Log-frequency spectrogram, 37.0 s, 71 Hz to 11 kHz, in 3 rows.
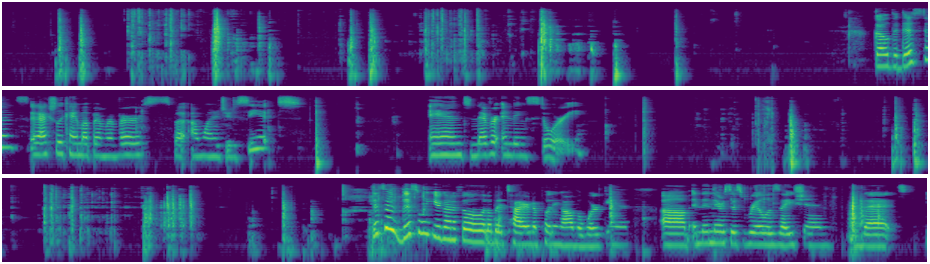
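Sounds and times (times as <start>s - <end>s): cards slapping and rustling: 0.8s - 3.2s, 4.6s - 7.4s, 22.4s - 23.0s, 25.3s - 27.2s.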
